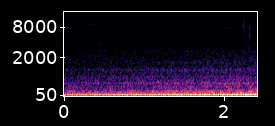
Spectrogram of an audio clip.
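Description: Pickup truck engine idling, a steady low hum heard from inside the cab.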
